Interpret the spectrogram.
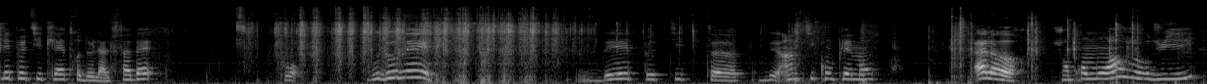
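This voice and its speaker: A woman with a slightly raised pitch gives a casual tarot reading straight to camera. She talks in a loose, chatty way, stops often on fillers and laughs at her own slips. A faint hiss sits under her voice. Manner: chatty, hesitant with many fillers, laughs at herself. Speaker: tarot card reader.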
